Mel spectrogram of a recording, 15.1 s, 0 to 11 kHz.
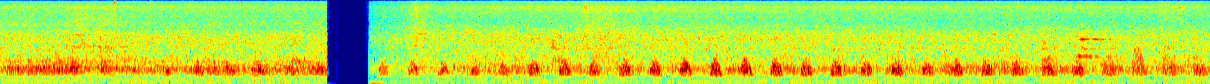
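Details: Home fetal Doppler in the second trimester: rapid, regular whooshing pulses of a fetal heartbeat at about 155–160 beats a minute.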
